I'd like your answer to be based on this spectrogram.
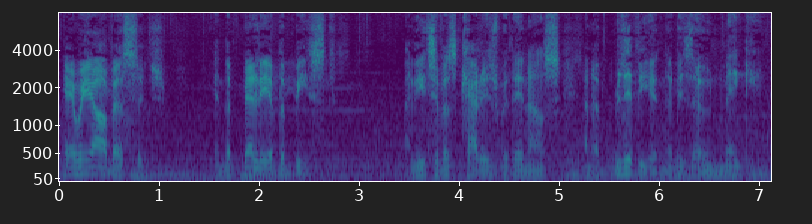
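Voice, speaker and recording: An actor playing a grave, resolute ally in a fantasy video game, speaking in formal, measured phrases. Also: male voice, deep voice, background noise, lightly acted. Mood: somber. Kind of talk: dramatic video game dialogue. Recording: loud music behind voice. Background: game music.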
